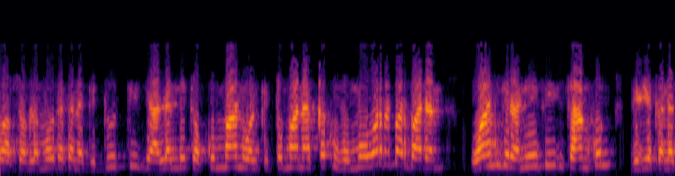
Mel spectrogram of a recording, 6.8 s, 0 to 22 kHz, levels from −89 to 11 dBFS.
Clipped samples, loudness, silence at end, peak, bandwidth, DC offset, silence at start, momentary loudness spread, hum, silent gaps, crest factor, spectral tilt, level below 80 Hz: under 0.1%; -20 LUFS; 0 s; 0 dBFS; 8 kHz; under 0.1%; 0 s; 13 LU; none; none; 20 dB; 2 dB/octave; -86 dBFS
